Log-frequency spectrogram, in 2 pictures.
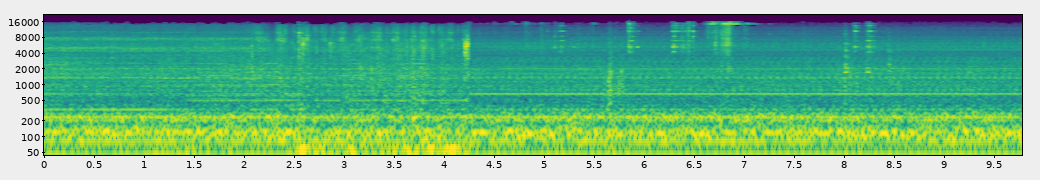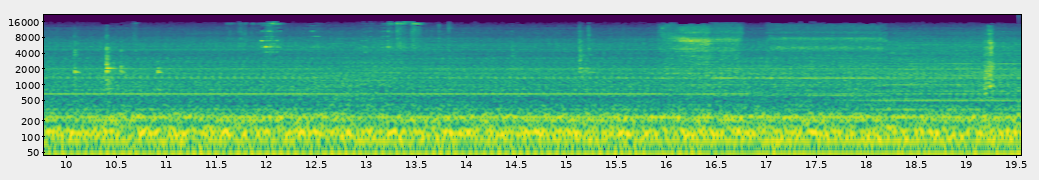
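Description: ASV RT-40 compact track loader's diesel engine running steadily, heard from inside its cab.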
